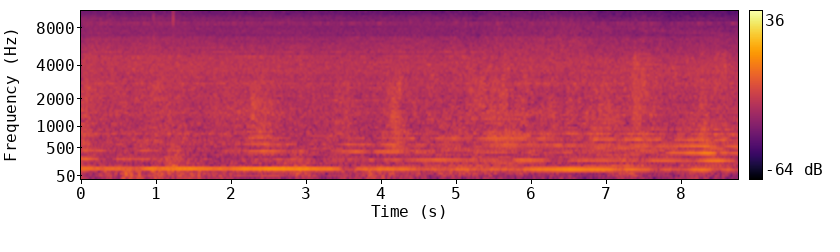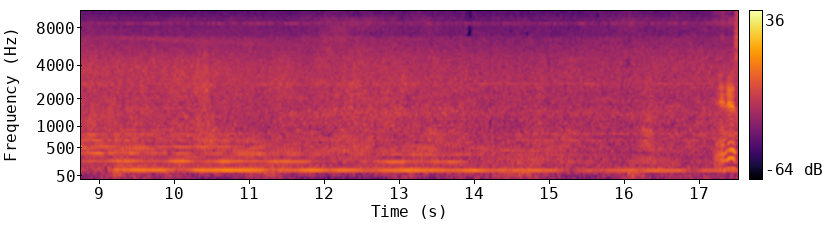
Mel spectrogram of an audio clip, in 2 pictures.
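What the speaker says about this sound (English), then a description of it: "we got JetBlue coming in from Buffalo, a E190" A JetBlue Embraer E190 jet arrives at Boston Logan from Buffalo, a loud engine drone with strong steady tones that shift slightly as it passes close by, never fading out.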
